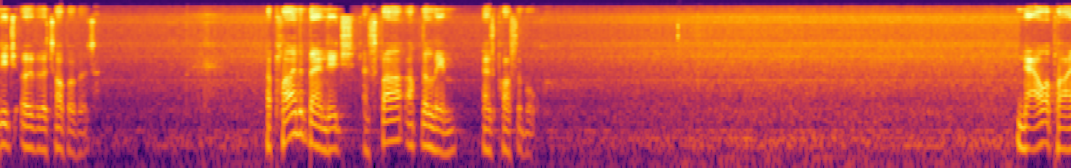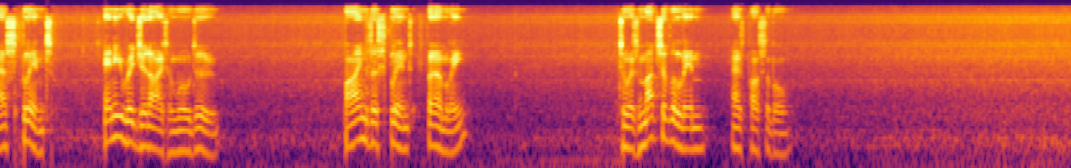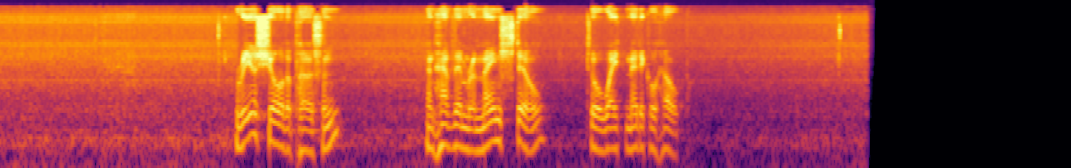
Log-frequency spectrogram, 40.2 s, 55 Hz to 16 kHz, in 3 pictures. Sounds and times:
Speech: 0.0 - 1.3, 3.3 - 6.8, 12.7 - 16.2, 17.7 - 19.3, 21.1 - 23.4, 29.6 - 31.1, 32.1 - 35.4.

